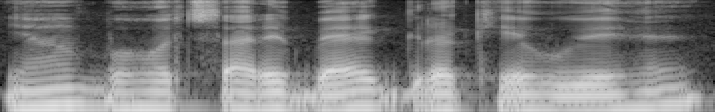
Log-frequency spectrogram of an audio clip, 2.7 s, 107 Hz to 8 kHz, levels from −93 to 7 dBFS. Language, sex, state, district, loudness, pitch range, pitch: Hindi, male, Jharkhand, Ranchi, -14 LUFS, 105-120 Hz, 115 Hz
